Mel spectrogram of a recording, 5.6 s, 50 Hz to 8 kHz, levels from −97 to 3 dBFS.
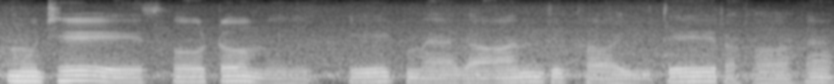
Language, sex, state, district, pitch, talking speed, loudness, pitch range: Hindi, male, Madhya Pradesh, Katni, 115 Hz, 95 wpm, -18 LUFS, 100-125 Hz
